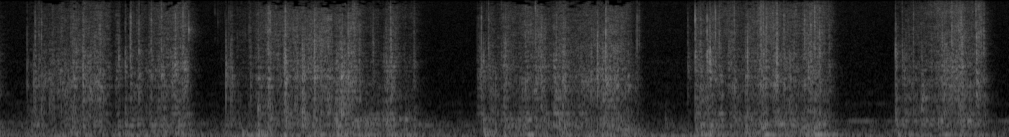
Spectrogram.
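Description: Long acrylic nails on both hands tap and scratch across a large, solid, flat panel of small silver mirror-glass mosaic tiles set in a swirl pattern with grout lines. The sound comes in bursts of dense, bright clicking and scraping, with short quieter pauses between them.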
